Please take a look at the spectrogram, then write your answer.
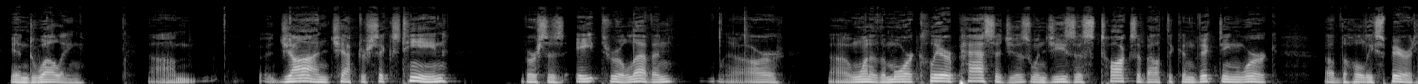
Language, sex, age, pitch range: English, male, 50-69, 110-135 Hz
